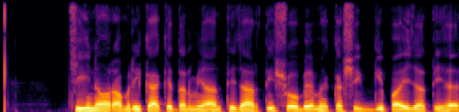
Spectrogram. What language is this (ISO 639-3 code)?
urd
